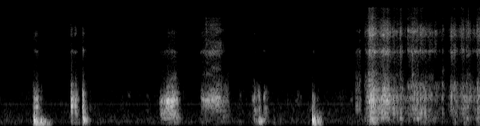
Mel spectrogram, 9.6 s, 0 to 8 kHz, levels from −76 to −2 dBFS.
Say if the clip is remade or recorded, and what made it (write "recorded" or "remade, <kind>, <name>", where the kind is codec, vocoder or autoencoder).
remade, codec, DAC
